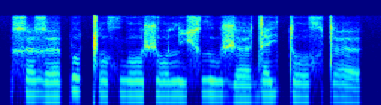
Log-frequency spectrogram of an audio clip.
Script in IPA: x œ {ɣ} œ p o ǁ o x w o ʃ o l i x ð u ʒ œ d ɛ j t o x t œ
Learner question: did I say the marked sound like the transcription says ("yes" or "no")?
yes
